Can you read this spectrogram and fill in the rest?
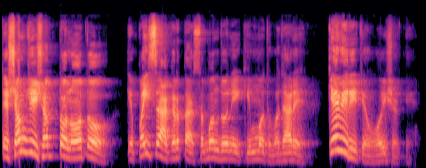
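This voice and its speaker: Expressive male storyteller. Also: fairly high pitch, a little slow. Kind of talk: storybook narration.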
